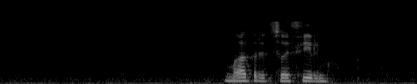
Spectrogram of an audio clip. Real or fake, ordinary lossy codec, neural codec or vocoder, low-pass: fake; none; codec, 16 kHz, 4 kbps, FunCodec, trained on Chinese and English, 50 frames a second; none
